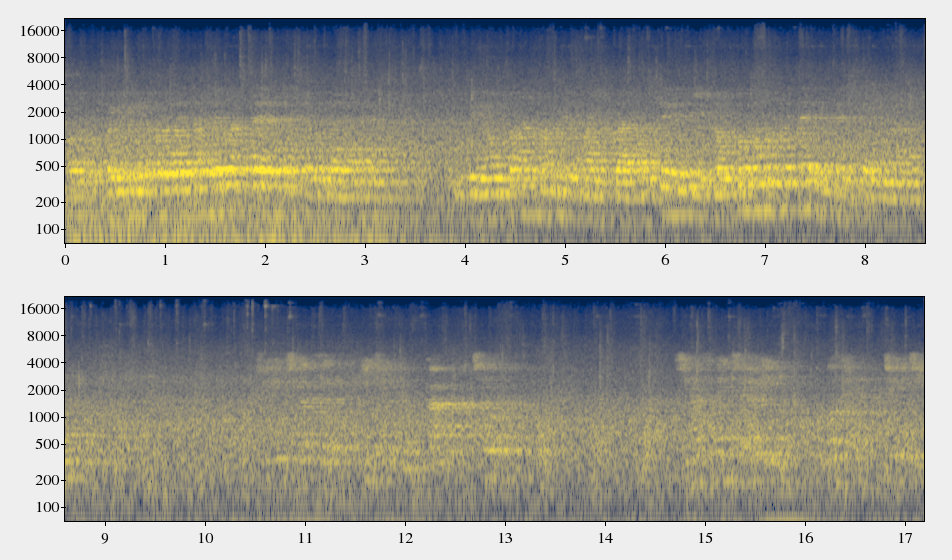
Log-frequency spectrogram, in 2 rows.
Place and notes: tokyo metro - location lost
subway voices, steps ...
19 November, 18:23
